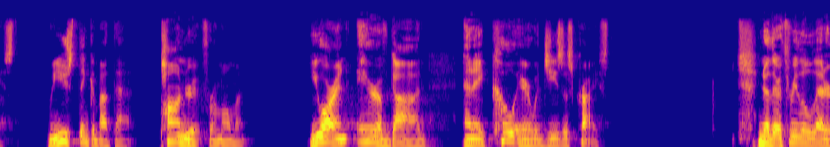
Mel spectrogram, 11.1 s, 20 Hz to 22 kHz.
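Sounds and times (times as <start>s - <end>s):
man speaking: 0.0s - 3.3s, 4.1s - 8.2s, 9.9s - 11.0s.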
